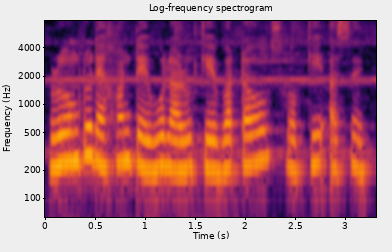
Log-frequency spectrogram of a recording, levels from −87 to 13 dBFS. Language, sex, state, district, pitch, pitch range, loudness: Assamese, female, Assam, Kamrup Metropolitan, 225 Hz, 210-240 Hz, -15 LUFS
